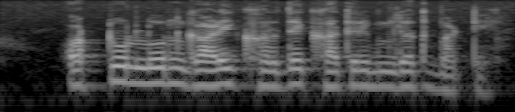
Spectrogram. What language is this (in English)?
Bhojpuri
